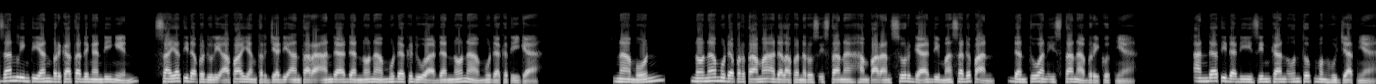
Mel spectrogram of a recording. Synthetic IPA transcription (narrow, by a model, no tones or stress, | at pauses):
zanlint̪ianbərkat̪adəŋandiŋɪnsajat̪idaʔpəduliapajaŋt̪ərd͡ʒadiant̪aɾaːndadanːonamudakəduadanːonamudakət̪iɡa̰ | namʊnː | onamudapərt̪amaːdalahpənəɾʊsist̪anaɦampaɾansurɡadimasadəpandant̪uanist̪anabəɾikut̪̚ɲa̰ | ʔandat̪idak̚diːzinkanunt̪ʊk̚məŋɦud͡ʒat̪̚ɲa̰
